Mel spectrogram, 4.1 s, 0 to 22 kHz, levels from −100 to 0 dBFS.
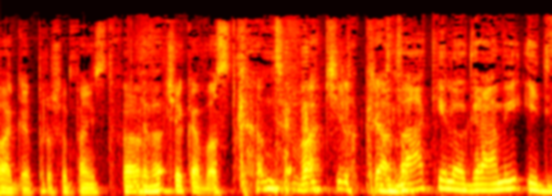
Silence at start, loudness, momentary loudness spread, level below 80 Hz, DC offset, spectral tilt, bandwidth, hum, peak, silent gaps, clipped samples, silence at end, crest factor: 0 s; -21 LUFS; 5 LU; -42 dBFS; under 0.1%; -4.5 dB/octave; 16.5 kHz; none; -6 dBFS; none; under 0.1%; 0 s; 16 dB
